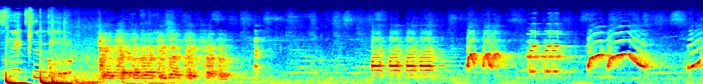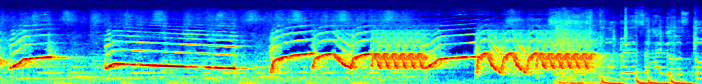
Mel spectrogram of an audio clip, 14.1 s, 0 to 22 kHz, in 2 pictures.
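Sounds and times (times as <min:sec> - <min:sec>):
low bass beat: 0:00.0 - 0:02.4, 0:12.6 - 0:14.0
electronic vehicle siren: 0:03.7 - 0:13.0.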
